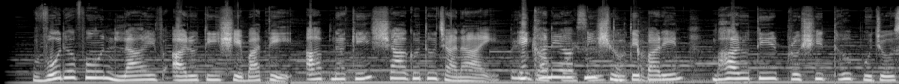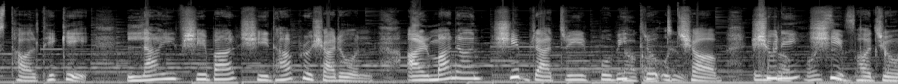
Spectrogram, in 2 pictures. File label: Bengali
